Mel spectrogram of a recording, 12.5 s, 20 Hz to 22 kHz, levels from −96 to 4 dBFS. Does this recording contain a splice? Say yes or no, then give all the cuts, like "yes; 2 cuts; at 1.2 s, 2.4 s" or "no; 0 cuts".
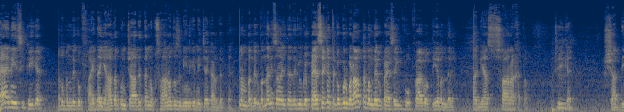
yes; 3 cuts; at 1.2 s, 4.8 s, 9.4 s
